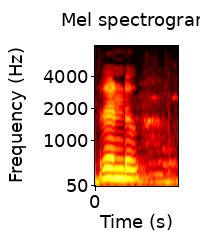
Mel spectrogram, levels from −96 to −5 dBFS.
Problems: constant background noise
